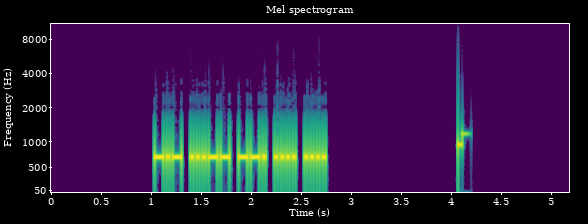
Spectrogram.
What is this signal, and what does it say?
Morse code, heard as a keyed tone, about 40 wpm, 700 Hz. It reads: K3GHH
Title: Call Signs - 40wpm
